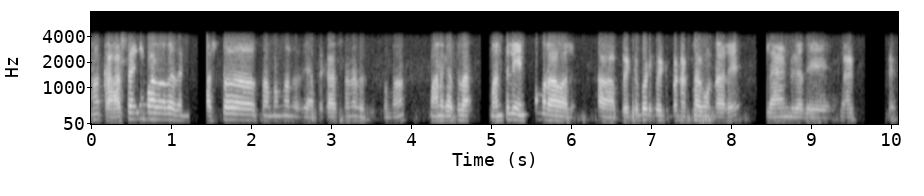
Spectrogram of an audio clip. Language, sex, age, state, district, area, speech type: Telugu, male, 60+, Andhra Pradesh, Nandyal, urban, conversation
